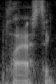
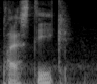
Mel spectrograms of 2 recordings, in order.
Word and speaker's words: plastique: yeah but it's not it's not pronounced plastic though varieties pronounced plastique I believe I'm just saying if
